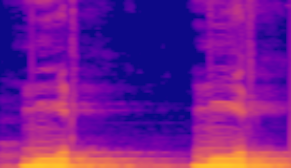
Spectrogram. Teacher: huruf ra sukun dibunyikan secara tafkhim sebab harokat sebelumnya dhammah. Cara membacanya ra dibaca tebal, mur, pangkal lidah angkat.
